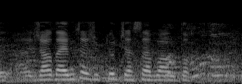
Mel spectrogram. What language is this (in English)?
Kazakh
